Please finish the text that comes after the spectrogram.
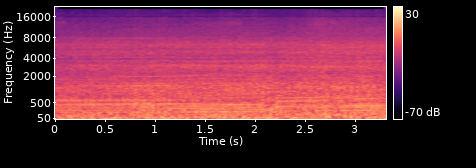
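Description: A BMW M1000 R or Aprilia Tuono V4 Factory motorcycle engine runs at a steady high rev, a loud, close, continuous droning roar with a dense buzzy tone and no speech.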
